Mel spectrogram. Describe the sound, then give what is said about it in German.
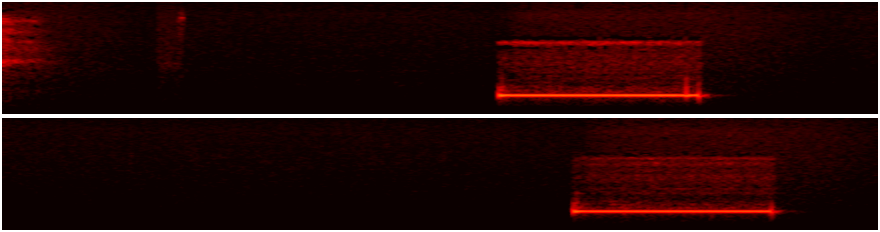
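Telephone ringback tone heard while placing a call: two long, steady, mid-pitched beeps of about one second each, separated by a long silence. “ich muss Nick anrufen”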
